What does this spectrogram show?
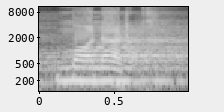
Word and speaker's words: monarch: যেমন মনার্ক, MONARCH, এখানে শেষ বর্ণ দুটি আছে সি এবং এইচ, এই CHের উচ্চারণ হচ্ছে ক, তাই শুধু এস যোগ করে হলো মনার্কস।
